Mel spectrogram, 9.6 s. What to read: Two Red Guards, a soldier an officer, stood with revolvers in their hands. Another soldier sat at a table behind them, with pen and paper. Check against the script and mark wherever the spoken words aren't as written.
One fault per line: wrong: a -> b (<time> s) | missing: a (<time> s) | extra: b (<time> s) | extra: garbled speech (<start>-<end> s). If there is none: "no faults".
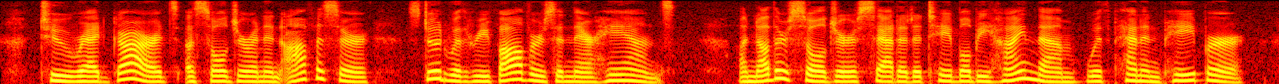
extra: and (1.9 s)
